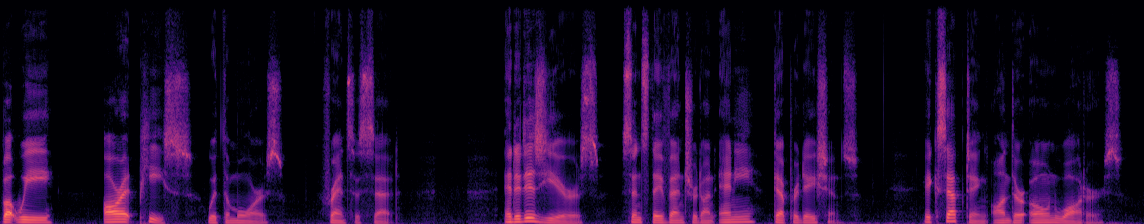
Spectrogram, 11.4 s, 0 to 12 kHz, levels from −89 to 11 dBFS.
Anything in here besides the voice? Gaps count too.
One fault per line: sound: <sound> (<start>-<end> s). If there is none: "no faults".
no faults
